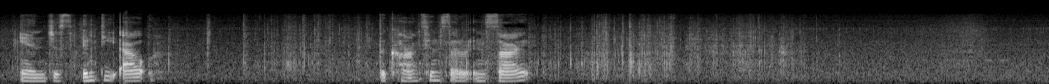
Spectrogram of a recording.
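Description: Paper rustles and crinkles softly as it is handled.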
